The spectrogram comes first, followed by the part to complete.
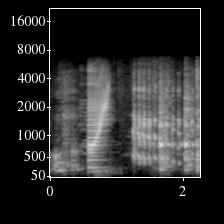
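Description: Edited-in cartoon sound effect: a quick upward-sliding boing, like a slide whistle, followed by a short, rapid music sting.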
